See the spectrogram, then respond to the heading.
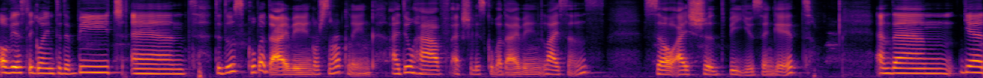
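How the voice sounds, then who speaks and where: Very slowly, a woman with a Hungarian accent speaks at a medium pitch in a dark, mellow tone, on a very clean recording with a silent background. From Hungary. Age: 30s. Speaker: lifestyle vlogger. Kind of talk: casual vlog.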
